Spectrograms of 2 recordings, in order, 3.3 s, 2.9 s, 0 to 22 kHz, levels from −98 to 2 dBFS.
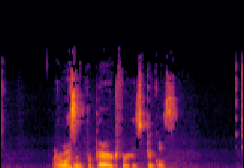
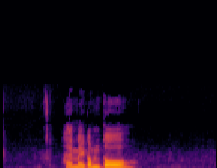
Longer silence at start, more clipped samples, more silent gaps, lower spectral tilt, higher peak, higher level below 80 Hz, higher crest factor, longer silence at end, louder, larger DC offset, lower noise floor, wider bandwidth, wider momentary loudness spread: second, 0.7 s vs 0.85 s; neither; neither; second, -3.5 dB/octave vs -8 dB/octave; first, -4 dBFS vs -8 dBFS; second, -64 dBFS vs -54 dBFS; about the same, 22 dB vs 20 dB; second, 0.9 s vs 1.1 s; first, -23 LUFS vs -26 LUFS; neither; about the same, -71 dBFS vs -71 dBFS; first, 14 kHz vs 9.8 kHz; second, 15 LU vs 22 LU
